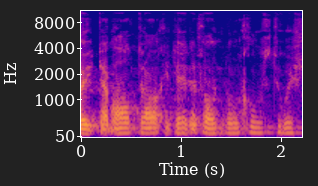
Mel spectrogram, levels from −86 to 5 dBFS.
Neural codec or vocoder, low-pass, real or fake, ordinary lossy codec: vocoder, 22.05 kHz, 80 mel bands, HiFi-GAN; none; fake; none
